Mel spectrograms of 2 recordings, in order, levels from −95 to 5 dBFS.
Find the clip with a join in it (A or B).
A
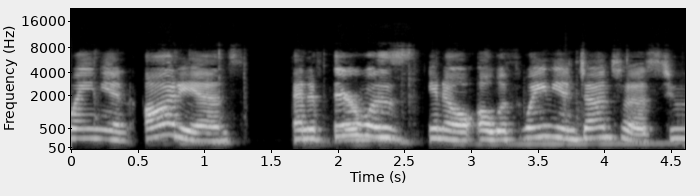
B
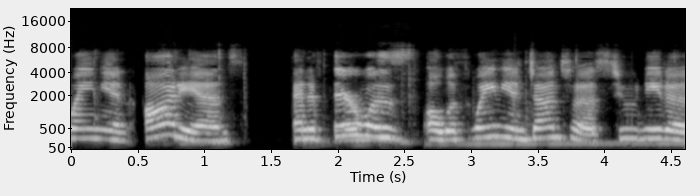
B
